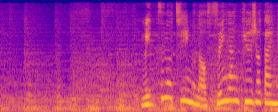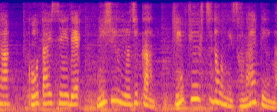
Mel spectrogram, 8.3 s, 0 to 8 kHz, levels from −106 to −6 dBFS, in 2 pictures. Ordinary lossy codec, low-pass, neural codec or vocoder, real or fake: Opus, 64 kbps; 7.2 kHz; codec, 44.1 kHz, 2.6 kbps, SNAC; fake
